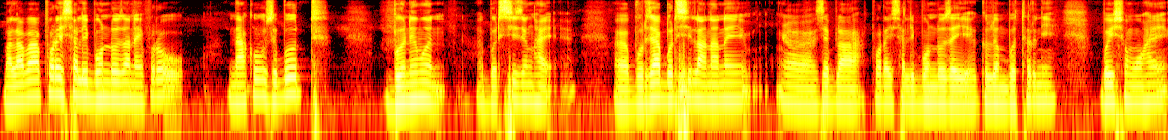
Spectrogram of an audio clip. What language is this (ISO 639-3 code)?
brx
